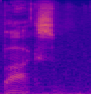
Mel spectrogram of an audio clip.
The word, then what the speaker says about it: XOB: It's spelled XOB, but it's pronounced Box, just because.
